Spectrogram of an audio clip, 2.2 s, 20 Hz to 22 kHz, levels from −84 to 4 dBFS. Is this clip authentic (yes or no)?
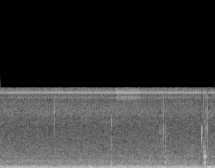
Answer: yes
